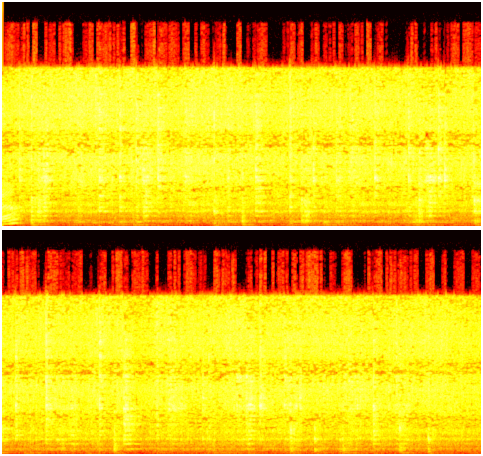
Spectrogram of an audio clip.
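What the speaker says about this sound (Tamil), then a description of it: "கொஞ்சம் இஞ்சி பூண்டு பேஸ்ட் போட்டுக்கோங்க. அதையும் நல்லா வதக்கி விடுங்க." Ginger garlic paste sautéed with onions in a pan, a steady loud sizzle with repeated spoon scrapes and taps in an uneven rhythm throughout.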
